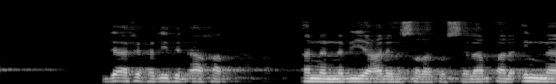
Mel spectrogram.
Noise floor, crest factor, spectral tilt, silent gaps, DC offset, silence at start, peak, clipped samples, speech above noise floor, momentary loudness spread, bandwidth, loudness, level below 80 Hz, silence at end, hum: -55 dBFS; 14 dB; -7 dB/octave; 0.66-1.00 s; under 0.1%; 0 s; -6 dBFS; under 0.1%; 36 dB; 11 LU; 8 kHz; -20 LUFS; -68 dBFS; 0 s; none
